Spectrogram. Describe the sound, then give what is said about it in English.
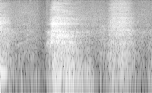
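A group breathing in and out together during a guided exercise: two soft, airy swells of breath, the first louder and brighter, with quiet between them. “Just everybody just kind of close your eyes and just breathe in and then breathe out. Let's do it together. Just go.”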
